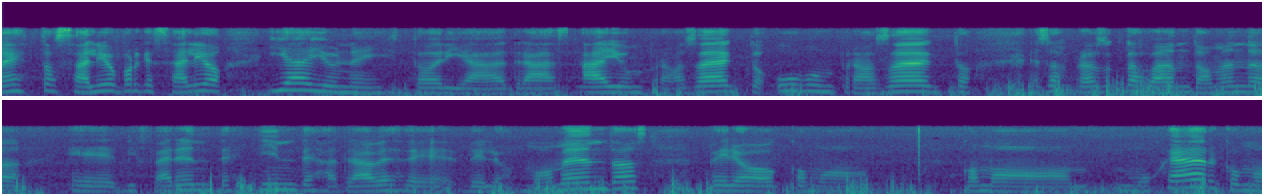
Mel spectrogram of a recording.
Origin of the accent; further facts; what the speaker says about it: Patagonia, Argentina; accent: Patagonian; now in Trelew, Argentina; quizás se nota por mi tonada, pero yo soy de la Patagonia, cuando me vine a vivir a Tralau, que me vine a vivir acá en el 2011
